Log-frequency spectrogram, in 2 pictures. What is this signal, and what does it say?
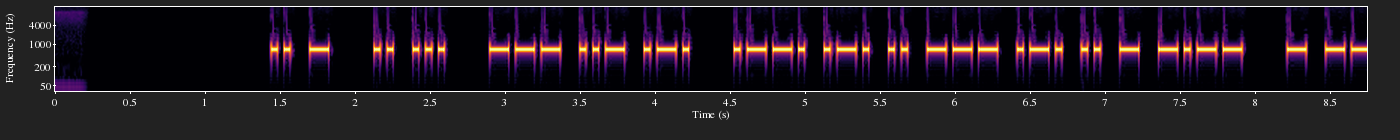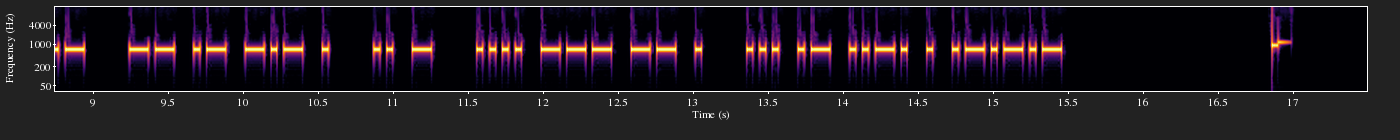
Morse code, heard as a keyed tone, about 28 wpm, 700 Hz. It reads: IT IS OUR PRIORITY TO MAKE IT HOME SAFE.
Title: Sentences from Top 1600 Words 28wpm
